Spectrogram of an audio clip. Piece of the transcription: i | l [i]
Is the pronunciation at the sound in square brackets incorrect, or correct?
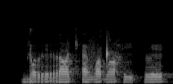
incorrect: ɪ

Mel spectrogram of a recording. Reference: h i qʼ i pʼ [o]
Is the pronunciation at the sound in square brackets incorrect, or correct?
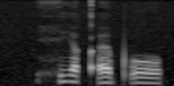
correct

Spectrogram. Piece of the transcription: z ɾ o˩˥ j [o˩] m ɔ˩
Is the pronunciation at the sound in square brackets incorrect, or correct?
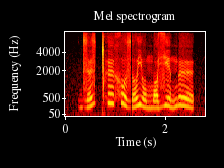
correct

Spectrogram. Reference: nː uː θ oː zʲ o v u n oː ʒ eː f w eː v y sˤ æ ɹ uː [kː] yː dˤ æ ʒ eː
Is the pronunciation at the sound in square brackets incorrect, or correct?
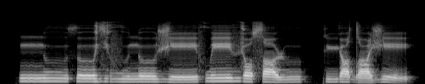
correct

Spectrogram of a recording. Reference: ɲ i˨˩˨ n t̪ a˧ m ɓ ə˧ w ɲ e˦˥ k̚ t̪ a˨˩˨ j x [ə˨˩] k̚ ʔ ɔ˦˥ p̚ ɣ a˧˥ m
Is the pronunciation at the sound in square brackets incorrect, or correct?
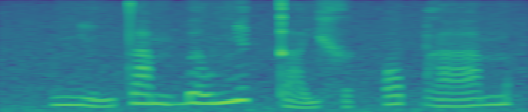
correct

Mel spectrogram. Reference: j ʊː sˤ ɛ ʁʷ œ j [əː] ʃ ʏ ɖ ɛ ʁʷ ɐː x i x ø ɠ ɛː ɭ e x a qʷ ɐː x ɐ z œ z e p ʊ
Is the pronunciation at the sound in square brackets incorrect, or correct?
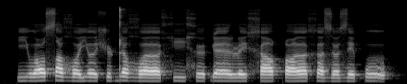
correct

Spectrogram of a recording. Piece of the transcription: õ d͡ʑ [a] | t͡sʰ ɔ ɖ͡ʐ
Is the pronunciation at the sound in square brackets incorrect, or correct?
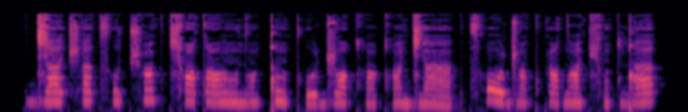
incorrect: ã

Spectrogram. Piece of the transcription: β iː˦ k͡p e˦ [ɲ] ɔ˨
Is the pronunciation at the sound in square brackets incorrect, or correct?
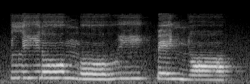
correct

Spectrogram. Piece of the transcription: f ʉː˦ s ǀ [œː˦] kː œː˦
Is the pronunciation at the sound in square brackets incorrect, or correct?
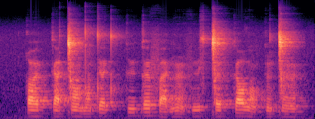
incorrect: œ˦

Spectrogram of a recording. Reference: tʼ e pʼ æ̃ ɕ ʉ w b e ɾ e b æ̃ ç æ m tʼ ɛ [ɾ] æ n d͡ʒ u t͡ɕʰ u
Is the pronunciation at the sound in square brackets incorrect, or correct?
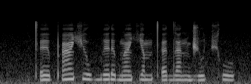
incorrect: d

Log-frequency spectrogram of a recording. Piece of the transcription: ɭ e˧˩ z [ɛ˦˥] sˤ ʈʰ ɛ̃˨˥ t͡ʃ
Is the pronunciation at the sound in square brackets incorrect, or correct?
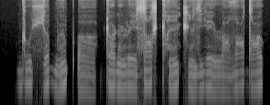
correct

